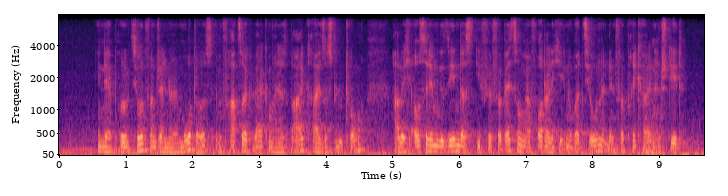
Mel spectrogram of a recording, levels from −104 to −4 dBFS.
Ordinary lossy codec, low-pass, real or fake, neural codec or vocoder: none; 7.2 kHz; fake; vocoder, 44.1 kHz, 128 mel bands, Pupu-Vocoder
